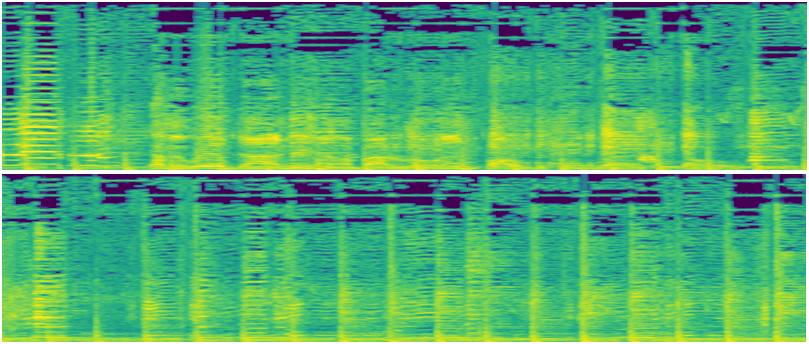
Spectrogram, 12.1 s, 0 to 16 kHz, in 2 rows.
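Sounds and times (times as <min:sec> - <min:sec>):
harmonica holding notes: 0:00.0 - 0:12.0
rhythmic electric guitar: 0:00.0 - 0:12.0.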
